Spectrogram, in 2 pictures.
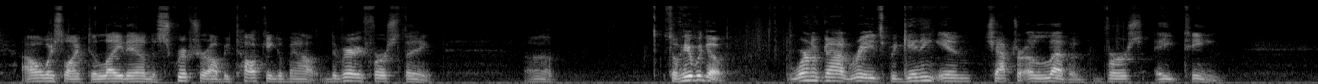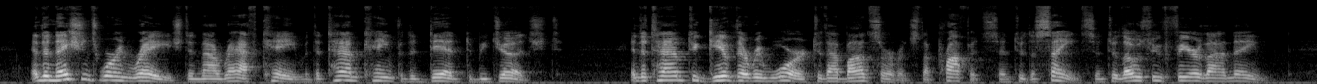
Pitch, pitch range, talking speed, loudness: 140 Hz, 115-165 Hz, 170 wpm, -22 LUFS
